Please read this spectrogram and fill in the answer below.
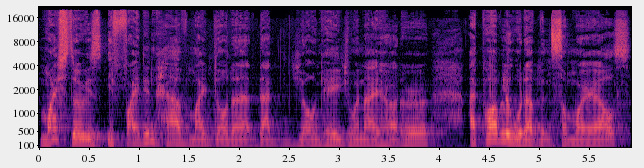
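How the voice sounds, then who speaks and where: A man's medium-pitched, dark, mellow voice with a Nigerian accent, lively intonation and a fairly quick pace. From Nigeria, Lagos. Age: 30s. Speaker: immigrant businessman. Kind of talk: interview.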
